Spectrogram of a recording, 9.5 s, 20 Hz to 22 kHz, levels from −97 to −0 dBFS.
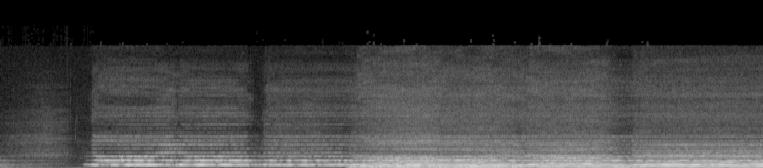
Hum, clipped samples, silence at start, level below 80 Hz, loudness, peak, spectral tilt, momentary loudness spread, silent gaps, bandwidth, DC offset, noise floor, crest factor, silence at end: none; under 0.1%; 0 s; -56 dBFS; -24 LUFS; -10 dBFS; -6 dB/octave; 7 LU; none; 16 kHz; under 0.1%; -52 dBFS; 14 dB; 0 s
